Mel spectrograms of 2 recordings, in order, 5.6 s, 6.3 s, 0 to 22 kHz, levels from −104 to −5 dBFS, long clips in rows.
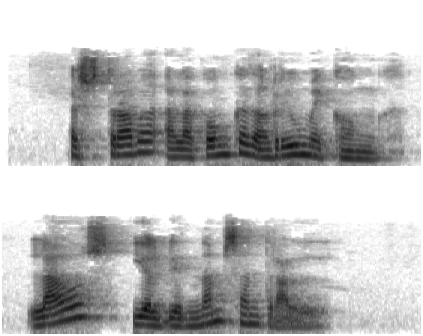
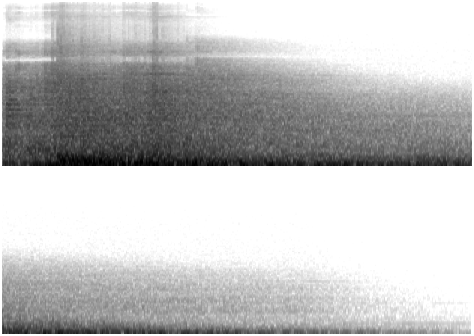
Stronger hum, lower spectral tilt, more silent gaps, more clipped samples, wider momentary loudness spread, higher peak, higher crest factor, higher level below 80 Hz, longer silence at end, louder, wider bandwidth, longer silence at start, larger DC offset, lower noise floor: neither; second, -5 dB/octave vs -7.5 dB/octave; neither; neither; second, 10 LU vs 23 LU; about the same, -2 dBFS vs 0 dBFS; about the same, 18 dB vs 16 dB; second, -60 dBFS vs -18 dBFS; second, 0.65 s vs 1.55 s; second, -20 LUFS vs -17 LUFS; about the same, 7.8 kHz vs 7.6 kHz; first, 0.45 s vs 0 s; neither; first, -76 dBFS vs -65 dBFS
